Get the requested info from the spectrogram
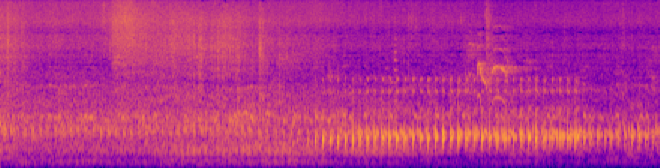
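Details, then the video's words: Wild cururu toads, Rhinella marina, at a lake in the Brazilian Atlantic Forest: a few seconds of distant murmur and noise, then a close toad breaks in with a loud, evenly pulsed low trill, and a brief higher chirp sounds above. "CANTORIA DE SAPOS CURURU"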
